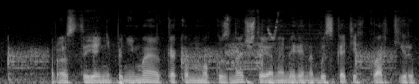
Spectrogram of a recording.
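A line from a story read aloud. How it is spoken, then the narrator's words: Mutter. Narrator (Russian): пробормотал Флендри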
